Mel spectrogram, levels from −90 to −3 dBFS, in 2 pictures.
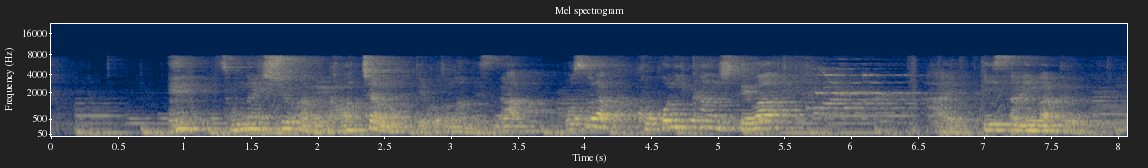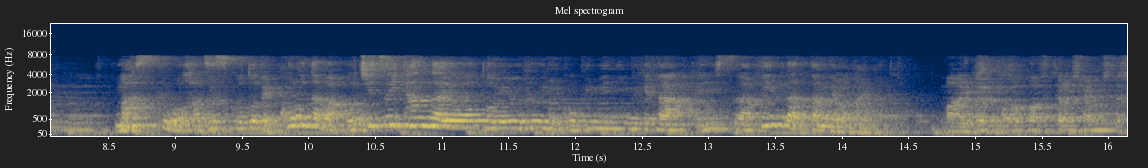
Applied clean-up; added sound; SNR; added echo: none; Scratching (performance technique); 18 dB; reverberation time 0.9 s.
